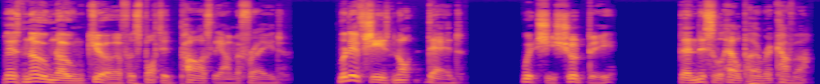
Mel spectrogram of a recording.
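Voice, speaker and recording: A man's voice: lowish voice, lively intonation, unhurried, a bit bright, breathy edge, full character voice. A man voicing a stern, mocking old badger king in an audiobook story, with a blunt, commanding manner. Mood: grim. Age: older. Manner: blunt, scornful, commanding, short barked phrases.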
